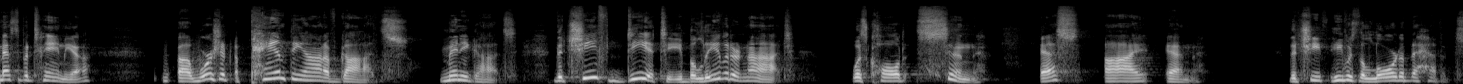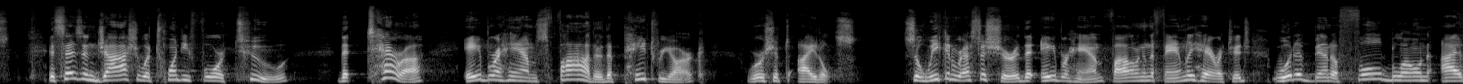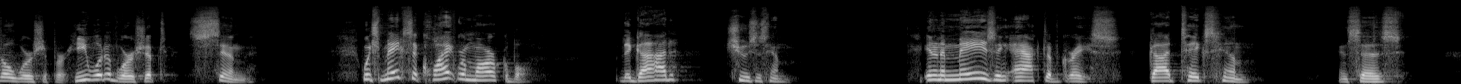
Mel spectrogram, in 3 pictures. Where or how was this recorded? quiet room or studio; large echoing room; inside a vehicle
large echoing room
